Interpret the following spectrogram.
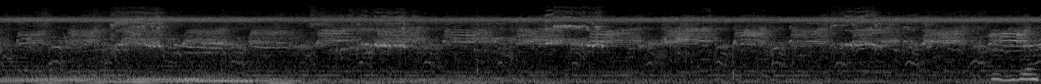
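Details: Roughly a thousand bats roosting in every tree of a tropical park on Australia's Sunshine Coast, Queensland: a continuous, dense wash of shrill, scratchy squabbling and chattering, steady throughout, over a low background hum.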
